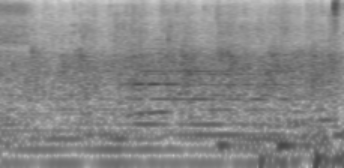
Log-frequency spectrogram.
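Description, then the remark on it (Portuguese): An audience applauds God and the name of Jesus, a dense wash of many hands clapping at a constant loudness, with low sustained tones underneath and no voices standing out. “Nós aplaudimos o teu nome, Jesus.”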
